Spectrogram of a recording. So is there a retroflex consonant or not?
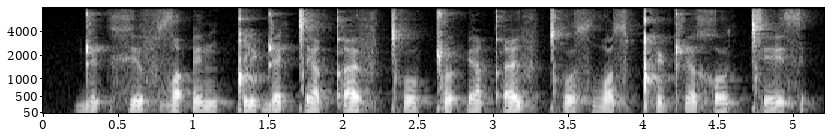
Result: yes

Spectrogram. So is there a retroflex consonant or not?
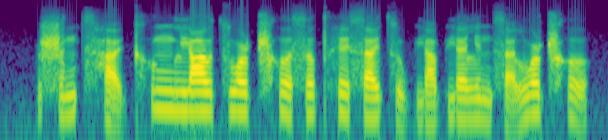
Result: yes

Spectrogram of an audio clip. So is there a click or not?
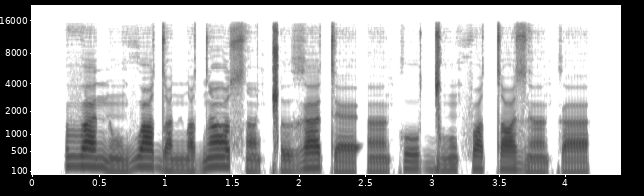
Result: yes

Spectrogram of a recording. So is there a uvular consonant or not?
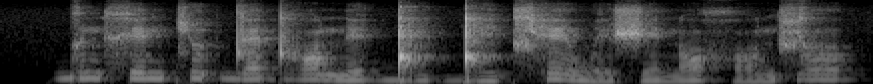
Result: no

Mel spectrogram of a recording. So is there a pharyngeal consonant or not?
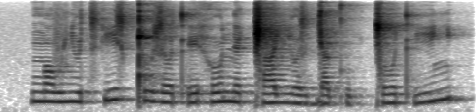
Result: no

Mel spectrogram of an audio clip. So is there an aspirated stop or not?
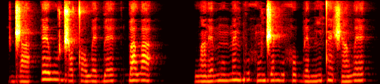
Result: no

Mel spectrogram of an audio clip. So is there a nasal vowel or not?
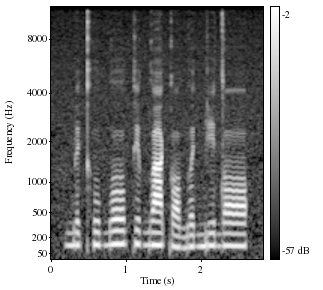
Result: no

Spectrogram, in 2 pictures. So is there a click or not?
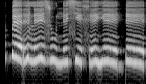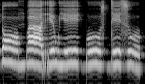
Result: no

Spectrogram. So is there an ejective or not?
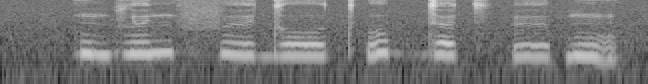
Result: yes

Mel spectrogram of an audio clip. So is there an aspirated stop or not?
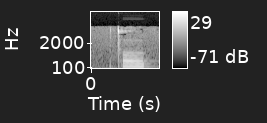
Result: yes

